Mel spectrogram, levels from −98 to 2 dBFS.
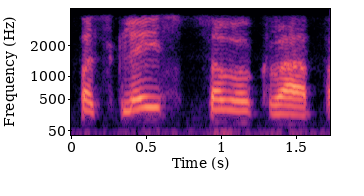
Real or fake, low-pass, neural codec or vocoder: fake; 3.6 kHz; codec, 16 kHz, 16 kbps, FreqCodec, smaller model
